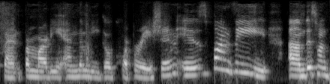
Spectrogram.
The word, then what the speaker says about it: Mego: response to overwhelming demand MIGO pronounced Mego Corp was started by his father David Abrams in 1954 and named by his younger brother Howard who would say me go to Howard later became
